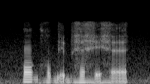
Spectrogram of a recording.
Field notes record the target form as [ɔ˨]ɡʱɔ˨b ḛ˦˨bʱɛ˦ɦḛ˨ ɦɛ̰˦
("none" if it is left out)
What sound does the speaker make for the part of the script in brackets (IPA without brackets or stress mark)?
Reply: ɔ˦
